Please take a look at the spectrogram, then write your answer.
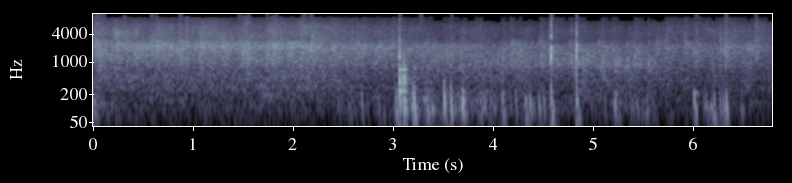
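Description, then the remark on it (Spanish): A crowd applauds steadily, a dense wash of clapping that holds for the whole stretch, with a few sharper, louder claps standing out midway and near the end. “Un aplauso.”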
